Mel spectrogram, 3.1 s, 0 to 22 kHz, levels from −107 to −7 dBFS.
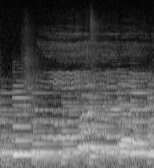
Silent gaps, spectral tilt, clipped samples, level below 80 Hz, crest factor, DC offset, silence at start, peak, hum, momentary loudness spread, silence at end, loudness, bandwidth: none; -7 dB/octave; under 0.1%; -62 dBFS; 12 dB; under 0.1%; 0 s; -18 dBFS; none; 6 LU; 0 s; -32 LUFS; 10 kHz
